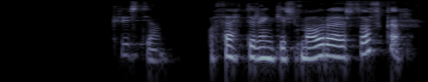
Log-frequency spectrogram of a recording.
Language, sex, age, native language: Icelandic, female, 30-39, Icelandic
